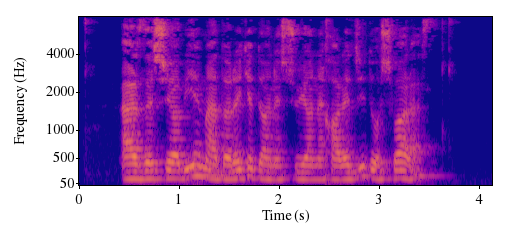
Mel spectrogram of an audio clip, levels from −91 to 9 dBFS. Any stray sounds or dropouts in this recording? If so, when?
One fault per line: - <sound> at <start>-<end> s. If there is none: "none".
none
